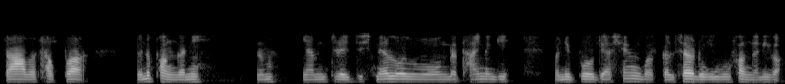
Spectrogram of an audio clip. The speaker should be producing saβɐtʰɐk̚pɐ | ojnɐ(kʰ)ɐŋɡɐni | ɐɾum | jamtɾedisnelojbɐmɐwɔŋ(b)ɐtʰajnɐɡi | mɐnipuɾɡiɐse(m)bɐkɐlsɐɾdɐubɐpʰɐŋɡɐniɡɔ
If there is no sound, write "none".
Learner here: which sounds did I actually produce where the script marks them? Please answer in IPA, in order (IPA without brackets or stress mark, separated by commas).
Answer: pʰ, d, ŋ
